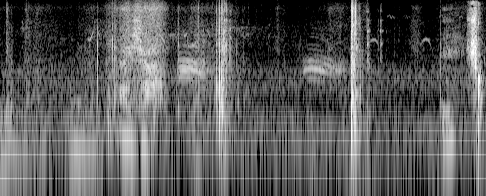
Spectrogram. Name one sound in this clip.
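A man speaks calmly, close by, outdoors.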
